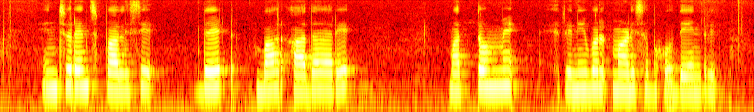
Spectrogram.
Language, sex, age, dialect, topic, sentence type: Kannada, female, 18-24, Central, banking, question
